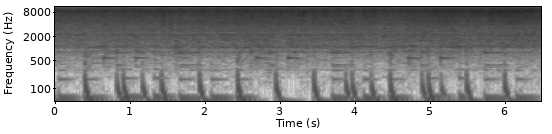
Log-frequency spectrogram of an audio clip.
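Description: Minced chicken sizzling in hot oil as it is added to a frying pan of sautéed garlic, onion and tomato and stirred in with a spatula: a steady frying hiss.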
